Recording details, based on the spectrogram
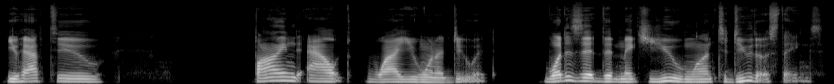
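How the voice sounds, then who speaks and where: A young man talks alone into the mic in a loose stream-of-consciousness monologue. He wanders, second-guesses himself and sometimes loses the thread. His voice is smooth and clear, at a middling pitch, recorded dry and close. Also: slow, no echo. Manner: self-doubting, meandering, loses his train of thought. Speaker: solo podcast host.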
